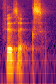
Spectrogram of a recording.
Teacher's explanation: Watch out at the end of physics that you want to make sure that you have that both that K and that S sound together, no sound in between them. So you want to just go quickly from the K to the S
